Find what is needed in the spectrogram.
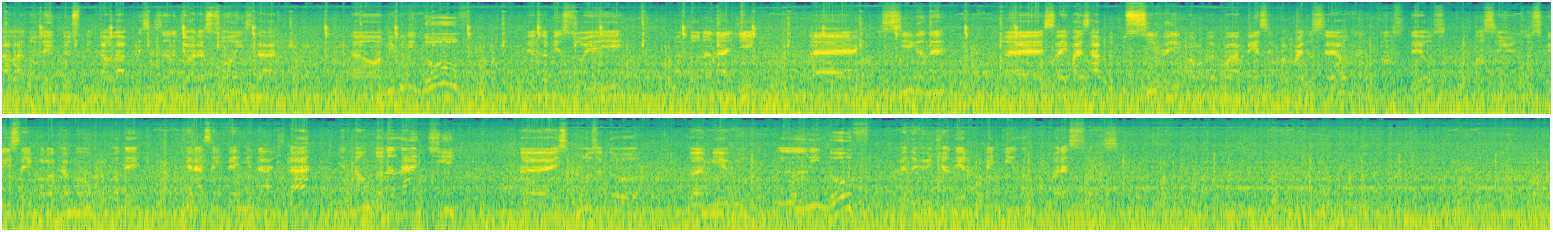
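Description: Mercedes-Benz Atego truck's diesel engine running steadily at cruising speed, heard from inside the cab, with tyre noise from the wet road.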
